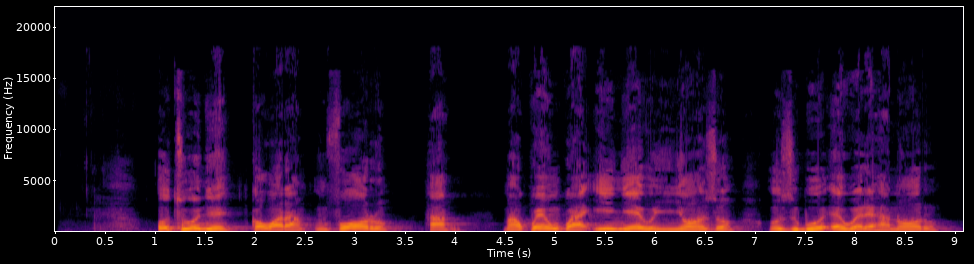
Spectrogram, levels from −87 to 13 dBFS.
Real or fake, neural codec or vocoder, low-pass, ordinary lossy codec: real; none; 19.8 kHz; AAC, 48 kbps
